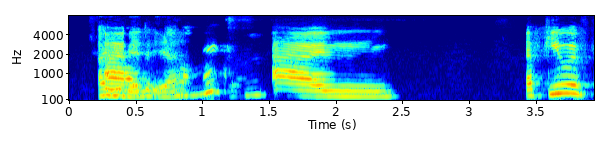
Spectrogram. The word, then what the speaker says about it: Ayurveda: Ayurveda? Ayurveda, yeah.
